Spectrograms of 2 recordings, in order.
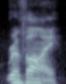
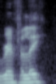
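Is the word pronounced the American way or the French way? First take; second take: French; American. First: The word is said with a French pronunciation. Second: The word is said with an American pronunciation. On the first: The speaker calls it right. "Or Reveille, because it's French" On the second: The speaker calls it wrong. "What the Americans call Reveille, even though it's nowhere near the pronunciation"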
